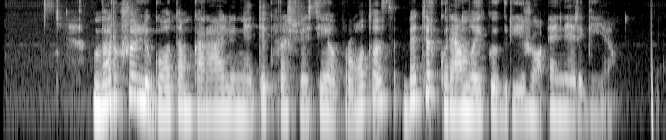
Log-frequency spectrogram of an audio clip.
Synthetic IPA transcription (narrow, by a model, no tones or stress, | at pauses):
ʋɐɾkʃʊɪlʲɪɡoːt̪ɐmkɐɾɑːlʲʊɪnʲɛt̪ʲɪkpɾɐʃʲʋʲɛsʲeːjoːpɾoːt̪oːsbʲɛt̪ɪɾkʊɾʲɛmlˠɐɪkʊɪɡɾʲiːʒoːʔɛnʲɛɾʲɡʲɪjɛ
